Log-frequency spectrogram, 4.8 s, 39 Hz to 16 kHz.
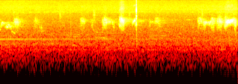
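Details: Decoy red-whiskered bulbul during a trapping session on 8/11/2017, singing to draw rivals: sparse clear chirps and brief warbling phrases in short bursts separated by pauses, with soft background hiss.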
